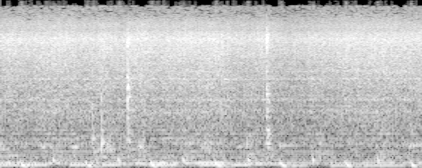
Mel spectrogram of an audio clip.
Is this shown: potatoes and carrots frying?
yes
